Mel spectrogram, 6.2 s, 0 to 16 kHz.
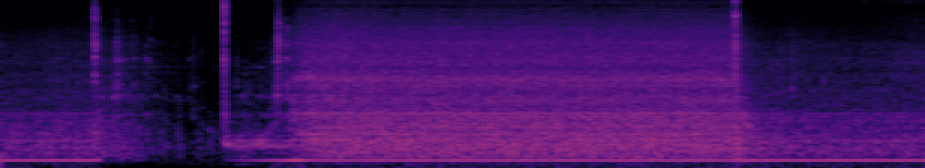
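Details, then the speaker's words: Hot tub with newly installed retrofit control pack, blue wire moved, water at 62 degrees: low steady hum then a smooth even rush for about three seconds with no rattle or grind; pump runs cleanly. "so now when we fire it up the pump should run"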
